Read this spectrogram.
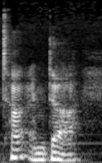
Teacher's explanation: a lot of important sounds like t and duh are made with the tongue and the alveolar ridge right here.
